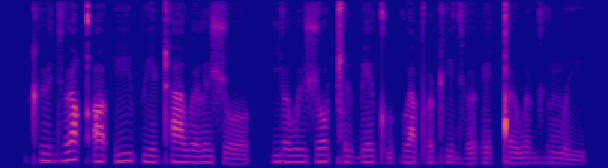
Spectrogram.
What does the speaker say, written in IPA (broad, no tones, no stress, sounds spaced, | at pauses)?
ʈʰ ʉ dʱ ɵ qʼ o ʔ i p i ʈʰ a w ɵ l ɨ ʃ o | j ɵ w ʉ ʃ o ǁ ɨ ɓ e kʷʼ ɨ kʷ a pʼ o ʈʰ i dʱ ɵ ʔ e ǃ ɵ w ɵ ɡʱ ɨ ŋʷ i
